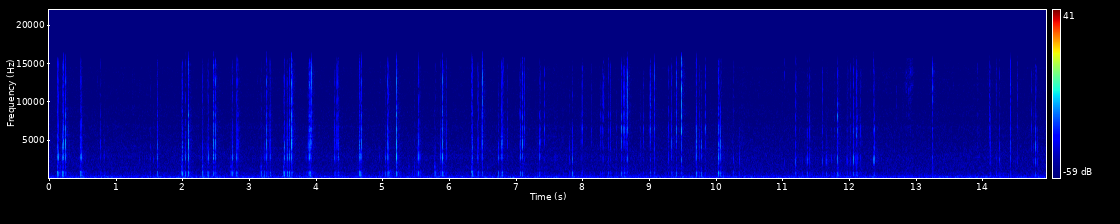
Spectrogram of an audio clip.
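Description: Fingertips and nails tap the glass back of a small, solid white iPhone X with a steel frame, held upright in both hands, before the phone is tilted toward its edge. Dozens of quiet, sharp, bright clicks land in quick, irregular bursts, each dying away almost at once. A faint, steady low hum sits underneath.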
